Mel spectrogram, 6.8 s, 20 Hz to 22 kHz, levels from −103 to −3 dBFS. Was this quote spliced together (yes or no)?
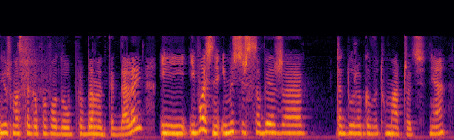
yes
